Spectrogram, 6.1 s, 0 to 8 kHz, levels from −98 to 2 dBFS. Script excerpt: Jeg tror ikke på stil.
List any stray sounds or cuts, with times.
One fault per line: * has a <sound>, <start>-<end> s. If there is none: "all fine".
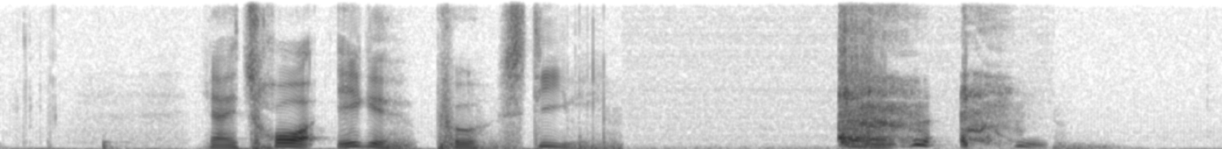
* has a cough, 4.2-5.2 s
